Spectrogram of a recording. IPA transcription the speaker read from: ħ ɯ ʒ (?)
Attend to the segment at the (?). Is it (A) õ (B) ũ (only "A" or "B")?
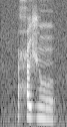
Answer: B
